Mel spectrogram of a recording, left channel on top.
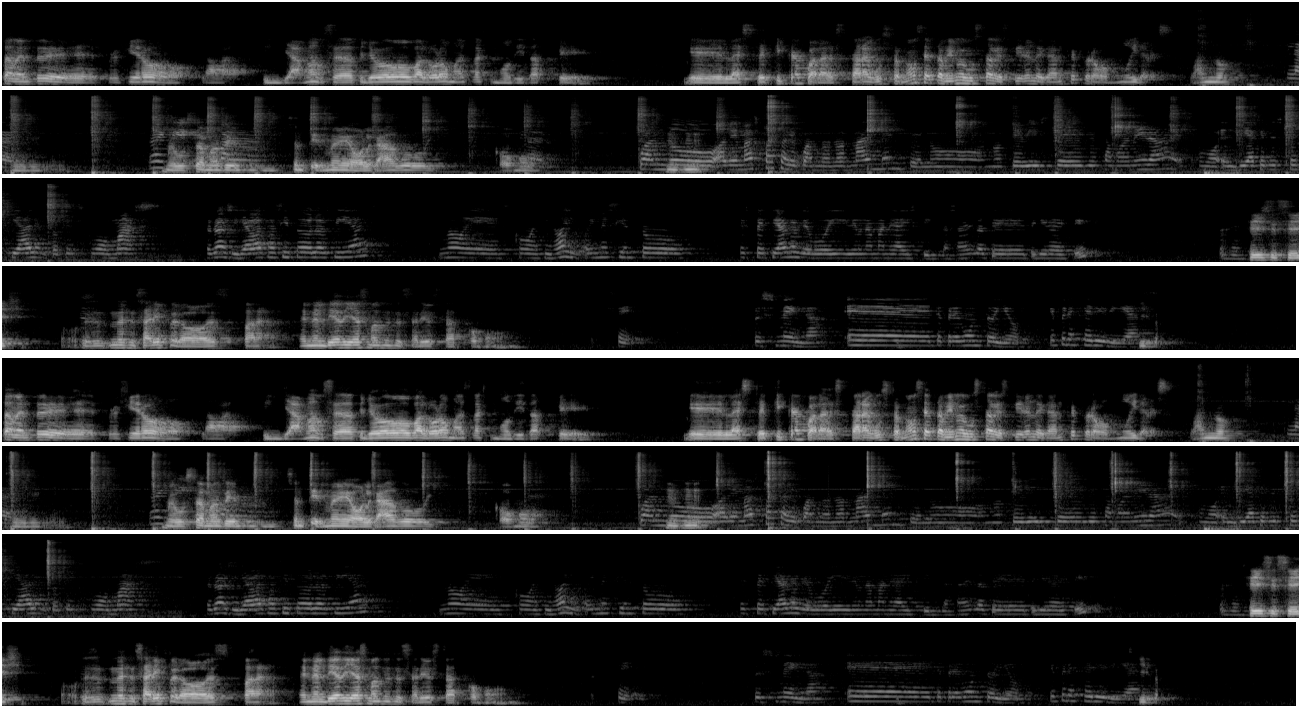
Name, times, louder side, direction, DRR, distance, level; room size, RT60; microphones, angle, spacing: voice 1, 0.0-5.9 6.8-12.3 13.1-13.3 14.6-17.3 17.9-18.3 19.6-20.0 38.4-39.1 39.5-44.1 50.3-50.5, right 3 dB, 80° right, 11 dB, 1.2 m, -25 dB
sound 1, 11.8-27.7, right 5 dB, 40° right, 3.3 m, -41 dB
voice 2, 12.8-13.2 14.4-15.7 18.1-18.5 19.3-27.5 28.0-29.7 30.3-32.8 33.3-36.8 38.1-38.5 39.7-39.9 45.1-45.2 46.4-50.4, left 2 dB, 55° left, 3 dB, 2.9 m, -43 dB
26.0 x 13.0 x 9.6 m, 0.82 s
head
